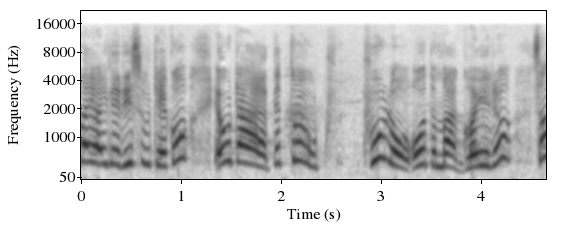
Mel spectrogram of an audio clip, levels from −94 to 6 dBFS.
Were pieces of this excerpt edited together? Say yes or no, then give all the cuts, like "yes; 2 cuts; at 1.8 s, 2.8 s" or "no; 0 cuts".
no; 0 cuts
